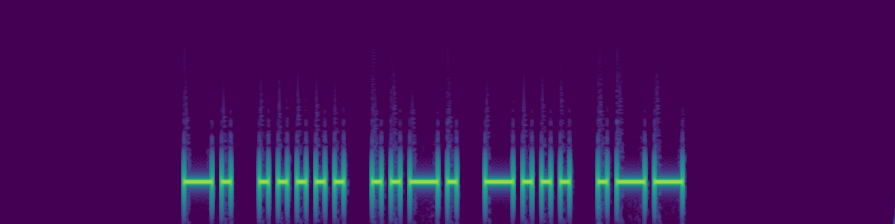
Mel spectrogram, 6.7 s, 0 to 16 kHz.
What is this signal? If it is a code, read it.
Morse code, heard as a keyed tone, about 20 wpm, 700 Hz. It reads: N5FBW
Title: Speed Racing - USA 1x3 Call Signs 17wpm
